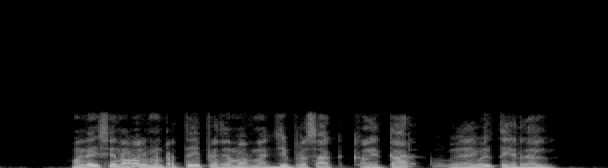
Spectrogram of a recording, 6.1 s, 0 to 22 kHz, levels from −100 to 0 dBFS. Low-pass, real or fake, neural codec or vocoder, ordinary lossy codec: 7.2 kHz; fake; codec, 16 kHz, 2 kbps, FreqCodec, larger model; none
